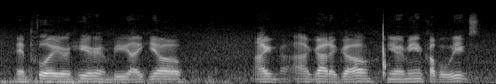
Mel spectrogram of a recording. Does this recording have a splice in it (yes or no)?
no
